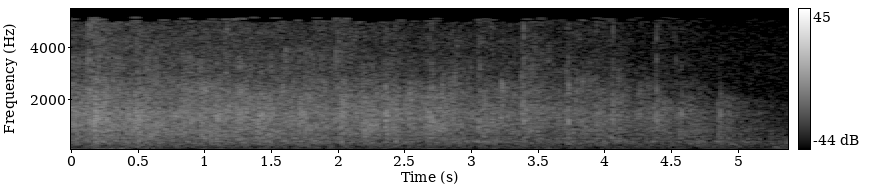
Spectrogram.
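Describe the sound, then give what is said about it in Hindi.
Enthusiastic applause from a spiritual gathering, a dense wash of many hands clapping steadily, easing slightly toward the end. “अपने उस भाग्य के लिए जोरदार तालियों से”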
